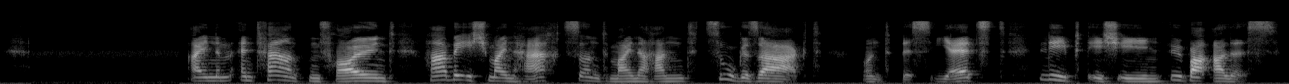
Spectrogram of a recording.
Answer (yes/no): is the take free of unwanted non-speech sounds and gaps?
yes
